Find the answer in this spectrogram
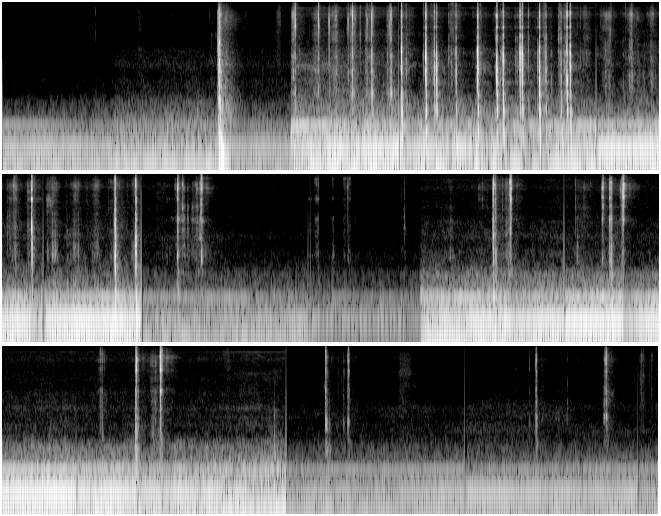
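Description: Small sharp clicks and taps of metal tweezers and a spudger working an opened iPhone's internal brackets and flex-cable connectors, over a steady low hum. There is one loud click about two seconds in, then two dense runs of clicking, one around the middle and one near the end.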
